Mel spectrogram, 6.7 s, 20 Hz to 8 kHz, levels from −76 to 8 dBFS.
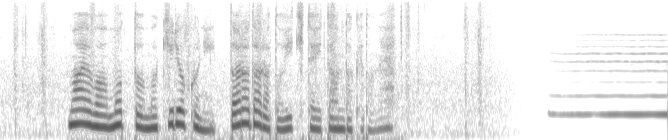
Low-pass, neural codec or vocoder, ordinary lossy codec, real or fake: none; none; none; real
